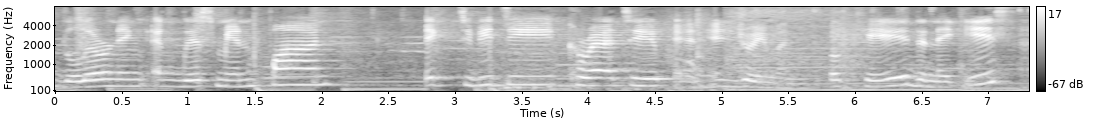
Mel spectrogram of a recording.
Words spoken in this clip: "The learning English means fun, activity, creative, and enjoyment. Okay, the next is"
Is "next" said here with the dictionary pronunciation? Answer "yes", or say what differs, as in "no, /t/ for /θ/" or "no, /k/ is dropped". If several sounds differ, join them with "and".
no, /s/ is dropped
